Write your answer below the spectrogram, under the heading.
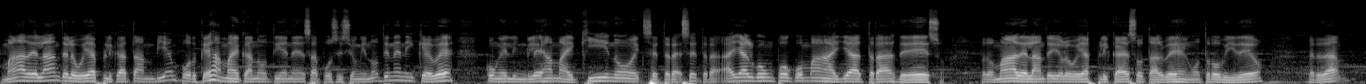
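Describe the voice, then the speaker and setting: Heard as a dry sound with no echo, a man talks at a fairly quick pace with ordinary pitch variation. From Panama. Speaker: YouTube reaction channel host. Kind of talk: commentary video explaining an interview. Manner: animated. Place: studio. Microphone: studio mic.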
